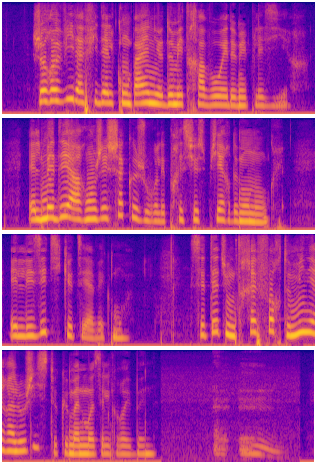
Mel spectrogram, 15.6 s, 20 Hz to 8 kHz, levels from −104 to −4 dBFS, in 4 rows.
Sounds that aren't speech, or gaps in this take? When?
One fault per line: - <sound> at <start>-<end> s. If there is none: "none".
- throat clearing at 14.4-15.4 s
